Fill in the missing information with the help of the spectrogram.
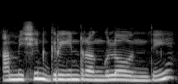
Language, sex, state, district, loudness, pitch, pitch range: Telugu, female, Telangana, Mahabubabad, -13 LUFS, 220 Hz, 205-225 Hz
